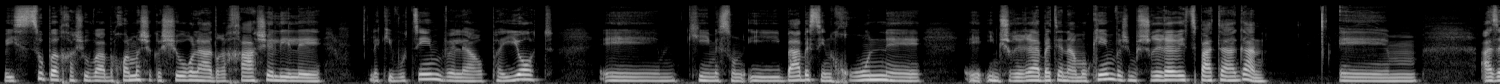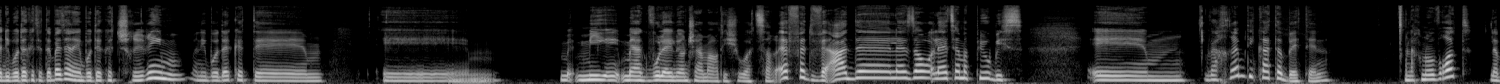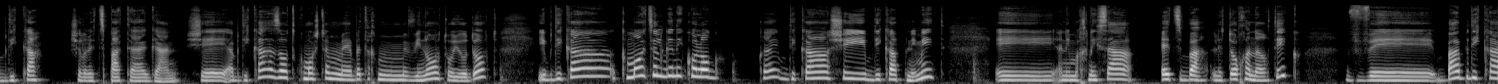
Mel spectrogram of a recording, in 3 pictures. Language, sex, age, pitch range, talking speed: Hebrew, female, 30-49, 180-235 Hz, 100 wpm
